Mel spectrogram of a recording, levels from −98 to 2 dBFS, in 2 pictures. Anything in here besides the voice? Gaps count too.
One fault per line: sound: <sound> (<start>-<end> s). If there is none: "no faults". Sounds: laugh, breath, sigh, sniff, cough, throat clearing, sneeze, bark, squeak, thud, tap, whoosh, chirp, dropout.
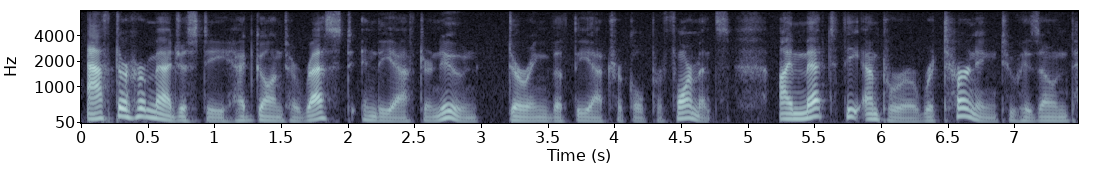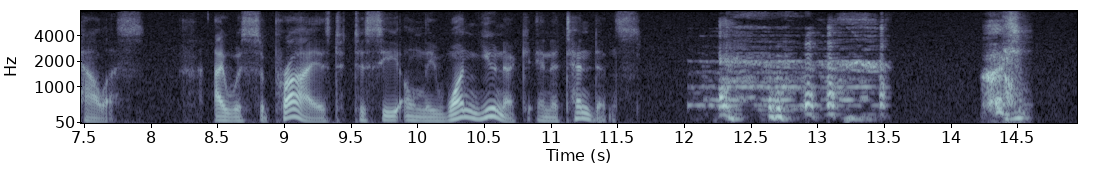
sound: laugh (12.0-13.6 s)
sound: sneeze (14.2-14.6 s)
